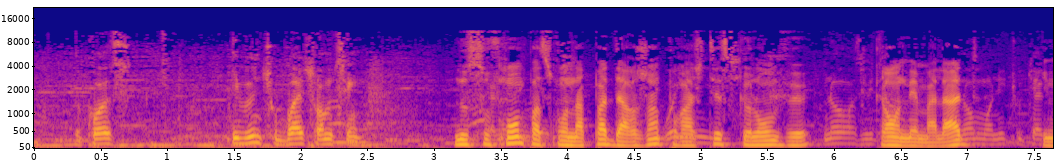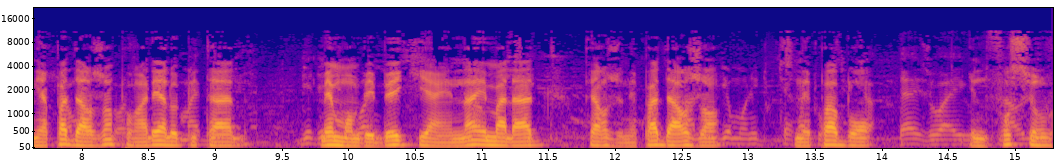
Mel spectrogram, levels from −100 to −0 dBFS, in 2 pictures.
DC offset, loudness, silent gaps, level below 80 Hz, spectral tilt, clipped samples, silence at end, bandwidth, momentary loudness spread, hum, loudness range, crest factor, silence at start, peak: under 0.1%; -23 LUFS; none; -52 dBFS; -6.5 dB/octave; under 0.1%; 0 s; 11.5 kHz; 16 LU; none; 3 LU; 18 dB; 0 s; -4 dBFS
